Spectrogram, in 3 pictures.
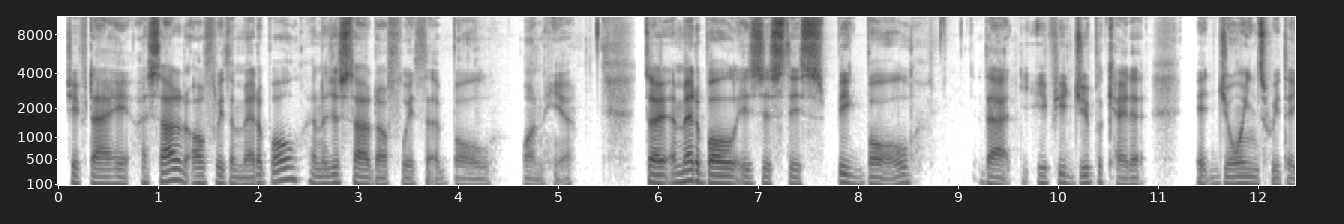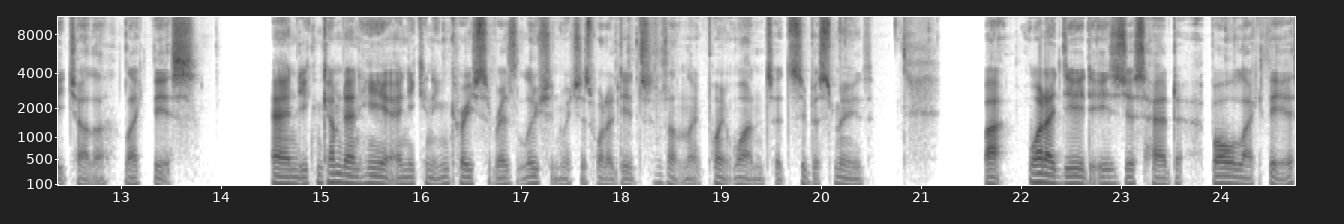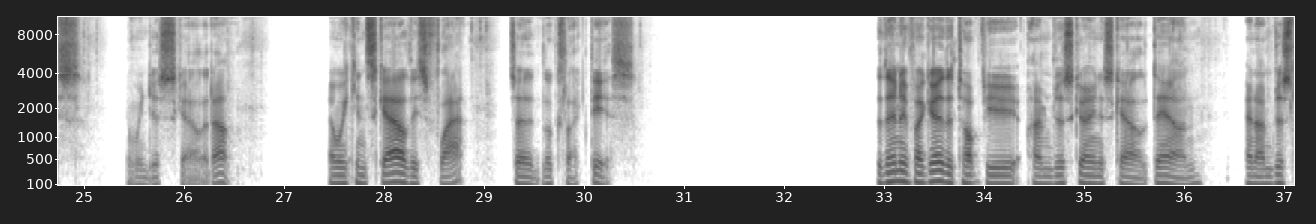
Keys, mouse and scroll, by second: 7.3-8.3 middle drag, 8.7-9.1 shift+middle drag, 9.8 shift+d, 11.1 click, 11.6 shift+d, 16.2 click, 18.1 click, 19.7 x, 21.0 click, 21.5 x, 22.6 click, 23.2 s, 24.0 click, 24.9 g, 25.0 z, 26.4 shift+drag, 27.0 s, 29.3 shift+middle drag, 29.8 click, 32.3 shift+drag, 33.2-33.6 shift+drag, 33.8-34.3 shift+scroll, 34.4 shift+drag, 34.7 shift+scroll, 34.9 s, 35.9 click, 36.7 s.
